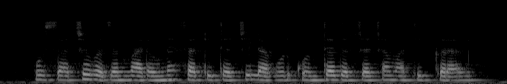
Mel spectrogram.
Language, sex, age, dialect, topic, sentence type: Marathi, male, 31-35, Northern Konkan, agriculture, question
